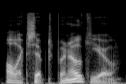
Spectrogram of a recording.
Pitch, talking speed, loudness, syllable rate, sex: 95 Hz, 145 wpm, -18 LUFS, 5.3 syllables/s, male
